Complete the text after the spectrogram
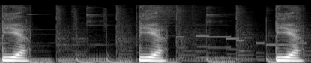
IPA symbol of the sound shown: y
